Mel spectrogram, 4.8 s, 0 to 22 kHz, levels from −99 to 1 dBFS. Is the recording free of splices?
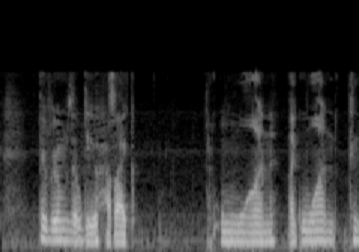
no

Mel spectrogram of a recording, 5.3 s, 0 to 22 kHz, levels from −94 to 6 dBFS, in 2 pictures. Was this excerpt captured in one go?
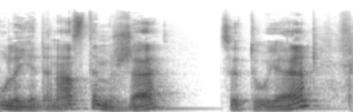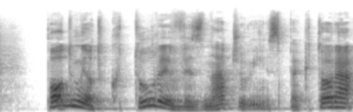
yes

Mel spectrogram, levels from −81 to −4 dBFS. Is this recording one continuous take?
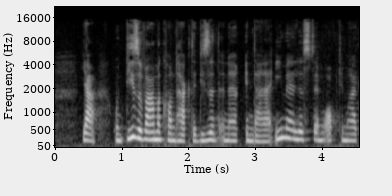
no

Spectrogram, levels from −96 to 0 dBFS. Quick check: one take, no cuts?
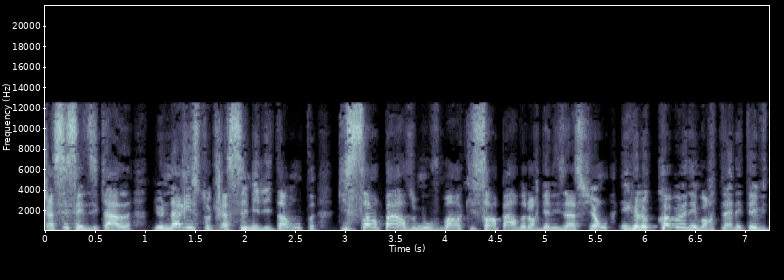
no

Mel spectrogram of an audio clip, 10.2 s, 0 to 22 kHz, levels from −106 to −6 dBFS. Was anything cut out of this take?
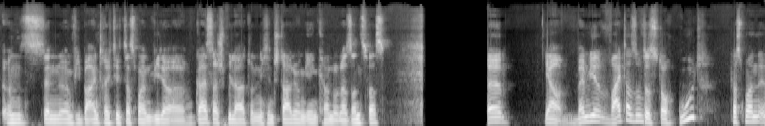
yes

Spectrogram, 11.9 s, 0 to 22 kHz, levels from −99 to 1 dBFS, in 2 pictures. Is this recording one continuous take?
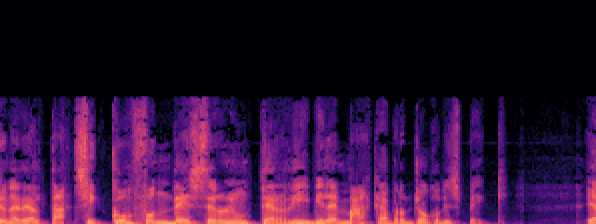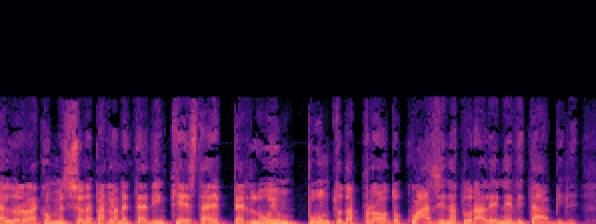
yes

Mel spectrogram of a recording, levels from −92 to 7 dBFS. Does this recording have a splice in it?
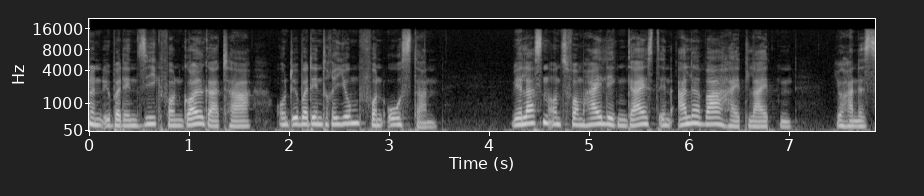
no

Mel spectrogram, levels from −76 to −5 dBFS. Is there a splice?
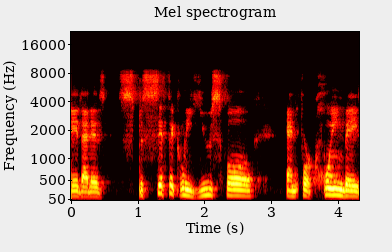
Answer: yes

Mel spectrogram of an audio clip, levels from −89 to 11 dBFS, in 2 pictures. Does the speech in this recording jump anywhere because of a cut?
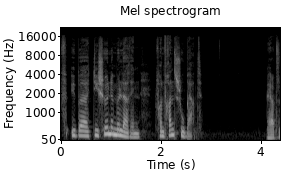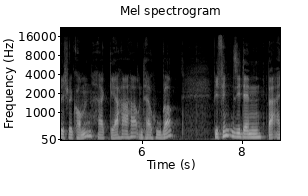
no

